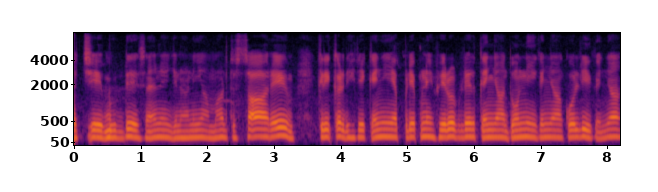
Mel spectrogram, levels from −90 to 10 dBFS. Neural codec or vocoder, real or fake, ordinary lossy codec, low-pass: none; real; none; none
